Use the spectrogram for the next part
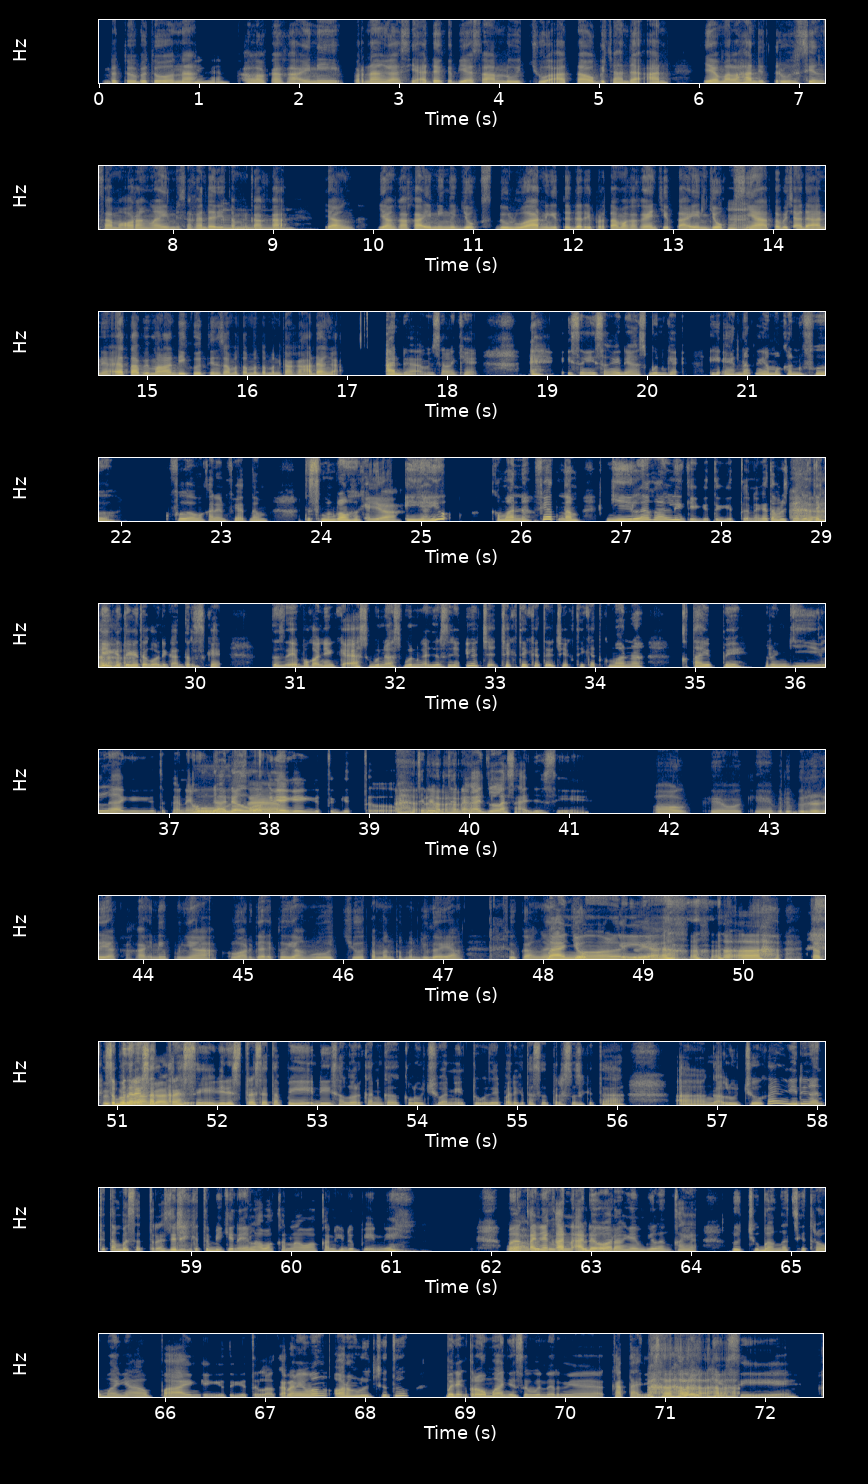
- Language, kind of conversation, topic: Indonesian, podcast, Apa kebiasaan lucu antar saudara yang biasanya muncul saat kalian berkumpul?
- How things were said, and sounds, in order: in English: "nge-jokes"; in English: "jokes-nya"; chuckle; chuckle; unintelligible speech; in English: "nge-joke"; chuckle; laughing while speaking: "Heeh"; laughing while speaking: "jadi"; laughing while speaking: "ini"; laugh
